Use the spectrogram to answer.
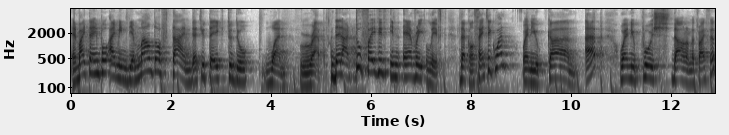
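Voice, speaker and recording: A man with a non-native accent speaks at a fairly slow pace in a high pitch. His pitch swings very widely while his loudness stays very even. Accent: foreign. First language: not English. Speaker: fitness youtuber. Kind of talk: tutorial. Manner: casual, direct to camera.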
